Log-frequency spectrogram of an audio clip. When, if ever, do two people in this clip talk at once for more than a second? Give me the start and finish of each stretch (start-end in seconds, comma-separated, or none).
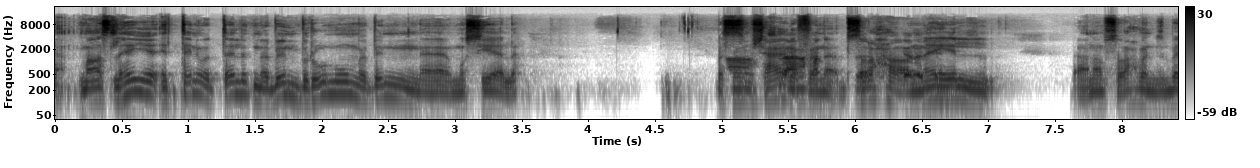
5.1-7.0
